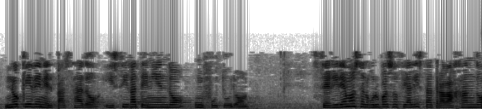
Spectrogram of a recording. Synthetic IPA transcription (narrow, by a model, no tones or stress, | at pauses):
no̞ke̞ðe̞ne̞lpasaðo̞isiɣ̞at̪e̞nje̞nd̪o̞uɱfut̪uɾo̞ | se̞ɣ̞iɾe̞mo̞se̞lɣ̞ɾupo̞so̞θjalist̪at̪ɾaβ̞axand̪o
